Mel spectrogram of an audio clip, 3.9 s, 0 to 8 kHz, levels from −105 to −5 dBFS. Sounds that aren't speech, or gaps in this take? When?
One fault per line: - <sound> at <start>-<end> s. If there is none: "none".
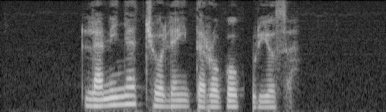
- dropout at 2.4-2.5 s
